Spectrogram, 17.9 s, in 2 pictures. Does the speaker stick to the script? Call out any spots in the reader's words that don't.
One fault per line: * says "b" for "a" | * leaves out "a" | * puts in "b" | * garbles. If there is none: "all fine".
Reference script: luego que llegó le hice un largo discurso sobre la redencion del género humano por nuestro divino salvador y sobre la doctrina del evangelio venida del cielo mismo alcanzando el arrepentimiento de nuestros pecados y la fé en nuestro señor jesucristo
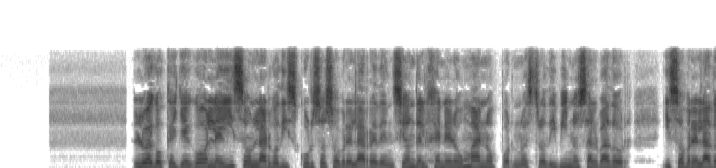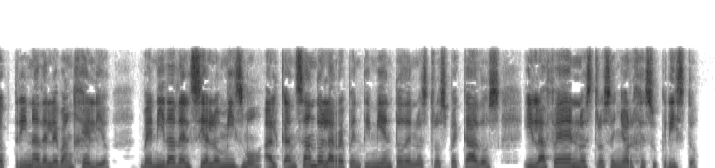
all fine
